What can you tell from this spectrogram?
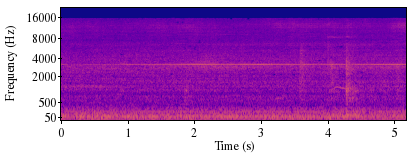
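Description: Strasburg Rail Road No. 89, a 2-6-0 steam locomotive standing at the water tower while taking on water, gives a steady low rumble with a thin, steady high whine over it. A couple of short chirps and a faint click come about four seconds in.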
